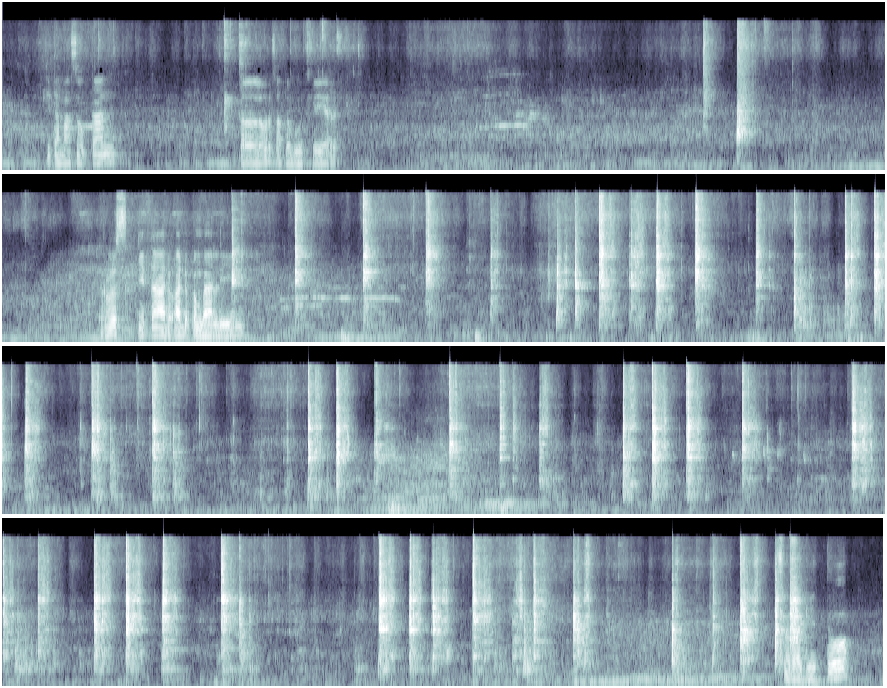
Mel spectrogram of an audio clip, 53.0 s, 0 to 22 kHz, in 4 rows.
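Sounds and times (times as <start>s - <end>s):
spatula scraping a wok: 12.1s - 52.1s.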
